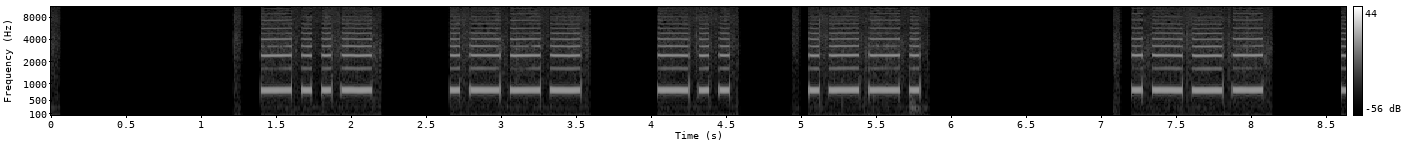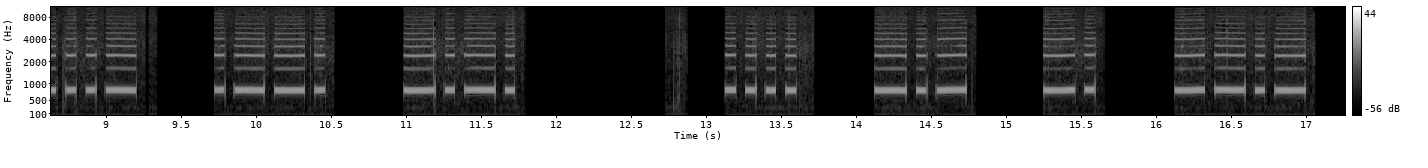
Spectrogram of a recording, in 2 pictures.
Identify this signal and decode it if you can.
Morse code, heard as a keyed tone, about 18 wpm, spaced as for 11 wpm, 810 Hz. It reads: XJDP JVPC HKNQ
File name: training / NAVPERS 11049to11060 / NAVPERS 11051 RA RB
